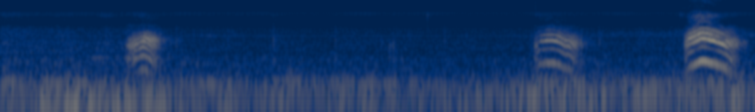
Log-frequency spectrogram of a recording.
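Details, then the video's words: Abandoned kitten crying each time a hand is removed, missing its mother; three thin, arching meows spaced a few seconds apart over a low indoor hum. "He cries everytime I removed my hand. He really miss his mother."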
